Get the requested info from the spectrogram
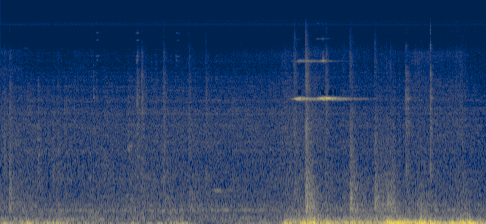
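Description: Freight train of stake wagons loaded with large steel pipes rolling past: a low rumble with repeated knocks of wheels on the track. The rumble grows louder a little past halfway, and a brief high-pitched wheel squeal follows soon after.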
